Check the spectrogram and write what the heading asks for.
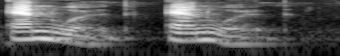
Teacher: Então, made of earth and wood. And wood, percebe que você não ouve D de and, junta direto no N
